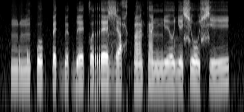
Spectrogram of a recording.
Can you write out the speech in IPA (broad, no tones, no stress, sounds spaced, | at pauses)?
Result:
m u m ũ k͡p u k͡p e ɡ͡b ʏ ɡ͡b eː k ʊ r e ɮ eː ħ k͡p æ̃ k æ̃ ɲ iː ʊ̯ ʎ e ɕ u ɕ i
